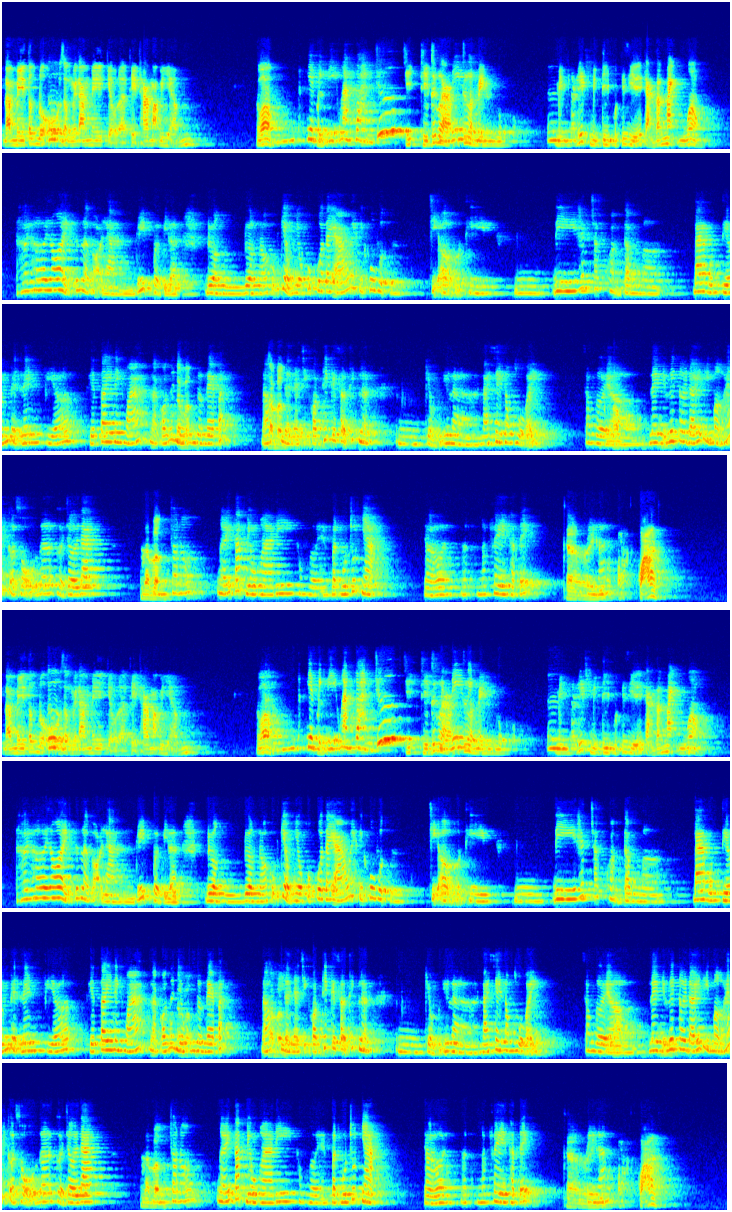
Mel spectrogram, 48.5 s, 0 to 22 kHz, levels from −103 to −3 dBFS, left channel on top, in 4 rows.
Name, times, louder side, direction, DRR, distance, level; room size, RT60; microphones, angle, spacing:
voice 1, 0.0-3.2 4.2-4.6 5.3-5.4 6.7-8.4 9.2-11.7 27.2-27.5 28.7-29.0 34.4-34.8 38.7-39.2 45.8-47.4, left 3 dB, 65° left, 10 dB, 0.9 m, -31 dB
voice 2, 0.8-1.1 4.5-6.6 7.3-8.4 9.1-9.4 10.0-10.2 12.4-18.8 19.3-20.3 20.7-23.1 23.7-28.0 28.6-30.4 30.9-33.2 34.0-38.0 38.9-39.7 40.0-42.6 43.4-45.2 46.2-46.6, right 2 dB, 80° right, 1 dB, 1.9 m, -29 dB
13.0 x 10.5 x 4.8 m, 0.92 s
head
